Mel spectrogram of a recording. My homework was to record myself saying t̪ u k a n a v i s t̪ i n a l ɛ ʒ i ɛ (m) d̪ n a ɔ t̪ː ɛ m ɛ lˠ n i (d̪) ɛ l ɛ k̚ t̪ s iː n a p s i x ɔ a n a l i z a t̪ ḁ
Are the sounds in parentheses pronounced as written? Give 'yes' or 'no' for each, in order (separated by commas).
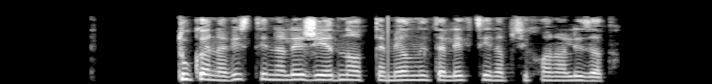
no, no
